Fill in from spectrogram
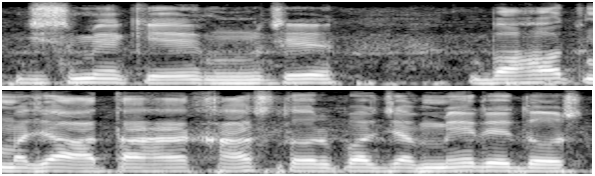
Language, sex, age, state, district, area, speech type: Urdu, male, 30-45, Bihar, Saharsa, rural, spontaneous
